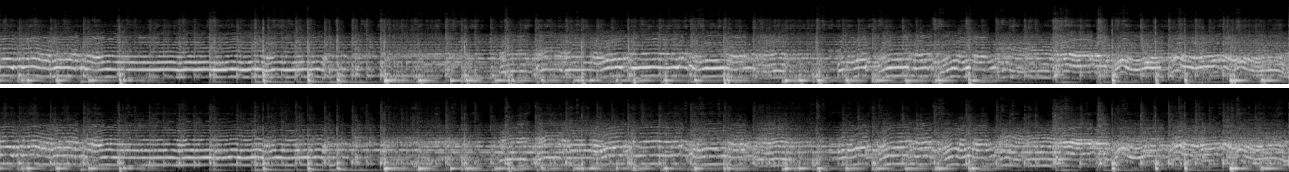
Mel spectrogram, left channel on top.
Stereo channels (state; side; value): normal; both; correlation 0.38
